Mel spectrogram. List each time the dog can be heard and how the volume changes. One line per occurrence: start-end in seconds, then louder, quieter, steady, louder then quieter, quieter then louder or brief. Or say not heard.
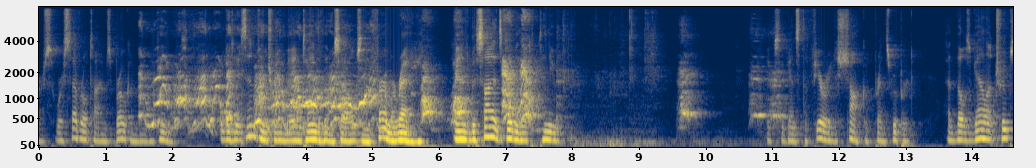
1.4-11.3 quieter.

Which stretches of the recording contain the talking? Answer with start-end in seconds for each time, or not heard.
0.0-7.8, 10.9-14.5.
